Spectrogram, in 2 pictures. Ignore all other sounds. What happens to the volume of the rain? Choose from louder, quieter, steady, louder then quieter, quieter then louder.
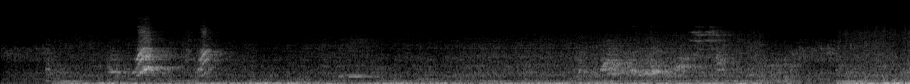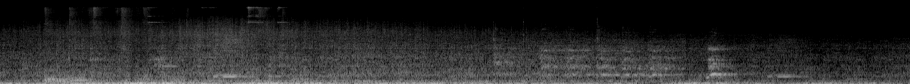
louder then quieter.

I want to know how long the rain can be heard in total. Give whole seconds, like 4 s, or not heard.
18 s.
